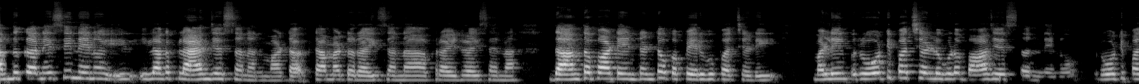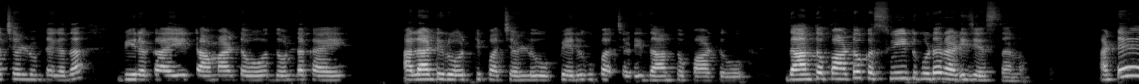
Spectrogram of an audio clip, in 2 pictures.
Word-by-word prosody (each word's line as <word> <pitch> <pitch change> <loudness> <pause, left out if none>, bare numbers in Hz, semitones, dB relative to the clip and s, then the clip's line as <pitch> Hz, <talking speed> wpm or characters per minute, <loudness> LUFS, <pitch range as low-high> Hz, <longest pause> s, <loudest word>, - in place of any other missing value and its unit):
అందుకనేసి 275 +3 +2
నేను 270 -1 -1 0.2
ఇ - - -3 0.2
ఇలాగ 260 +2 +3
ప్లాన్ 235 -1 +7
చేస్తాననమాట. 195 -7 -5 0.3
టమాటో 220 0 +1
రైస్ 205 +2 -3
అన్నా 200 0 -2 0.2
ఫ్రైడ్ 205 -1 -2
రైస్ 205 +1 -4
అన్నా 195 -1 -5 0.5
దాంతో 235 +3 +8
పాటు 265 0 +8
ఏంటంటే 245 +1 -3
ఒక 260 - -1
పెరుగు 235 0 +2
పచ్చడి. 205 -3 -3 0.5
మళ్ళీ 245 +3 +3 0.3
రోటి 270 +4 +3
పచ్చళ్ళు 285 -3 +1
కూడా 265 +1 0
బా 220 - +2 0.2
చేస్తాను 235 -4 -4
నేను. 185 +1 -15 0.3
రోటి 245 +3 -1
పచ్చళ్ళు 245 -1 -2
ఉంటాయి 220 -1 -9
కదా! 220 +5 0 0.4
బీరకాయ, 220 -2 0 0.2
టమాటో, 210 0 0 0.3
దొండకాయి. 210 -1 -3 0.7
అలాంటి 235 +2 +5
రోటి 225 +2 -4
పచ్చడ్లు, 205 -1 -4 0.2
పెరుగు 225 +1 -4
పచ్చడి, 200 -2 -6
దాంతో 195 +1 -2
పాటు 185 0 -5 0.6
దాంతో 235 +3 +7
పాటు 250 +1 +4
ఒక 290 -2 0
స్వీటు 280 +1 -3
కూడా 265 +1 +2
రెడీ 225 -1 +1
చేస్తాను. 185 -4 -8 0.8
అంటే 225 +11 +1
225 Hz, 125 wpm, -20 LUFS, 205-250 Hz, 0.8 s, దాంతో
